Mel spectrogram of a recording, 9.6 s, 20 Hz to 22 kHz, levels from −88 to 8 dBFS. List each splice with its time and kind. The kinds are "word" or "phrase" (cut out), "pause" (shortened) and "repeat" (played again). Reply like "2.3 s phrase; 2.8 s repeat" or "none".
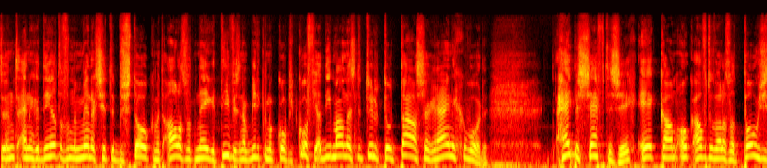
none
